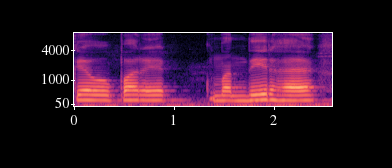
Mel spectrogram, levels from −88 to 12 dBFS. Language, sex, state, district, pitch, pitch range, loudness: Hindi, male, Jharkhand, Garhwa, 165 Hz, 160-170 Hz, -14 LUFS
